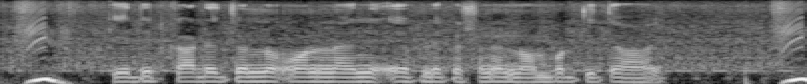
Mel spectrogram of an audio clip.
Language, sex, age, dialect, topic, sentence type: Bengali, male, 36-40, Northern/Varendri, banking, statement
